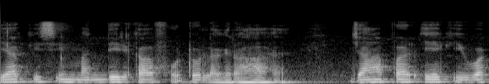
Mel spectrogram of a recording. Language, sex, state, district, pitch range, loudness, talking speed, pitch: Hindi, male, Bihar, West Champaran, 105-115 Hz, -18 LUFS, 145 wpm, 110 Hz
